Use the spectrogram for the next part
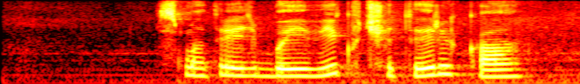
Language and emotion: Russian, neutral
